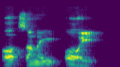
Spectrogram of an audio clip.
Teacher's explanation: Diphthongs itu jadi huruf O meluncur ke I. Ya, jadi luncurnya langsung aja. Enggak dibentikan, enggak O, I.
